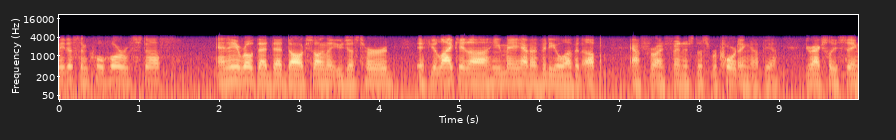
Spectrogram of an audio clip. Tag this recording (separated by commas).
Speech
